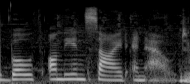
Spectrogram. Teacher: the narration voice had a little vocal fry right there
